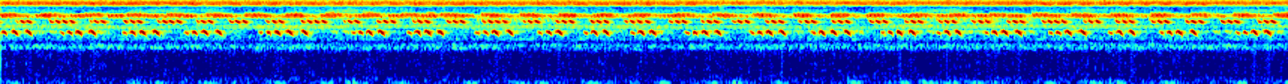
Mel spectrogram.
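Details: Steady cricket song offered as relaxing nature sound: bright pulsed chirps in evenly spaced groups about every half second, layered over a constant shrill insect buzz and soft low background noise.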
